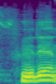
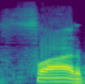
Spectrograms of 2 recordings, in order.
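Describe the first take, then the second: First: The first vowel is a short 'i' sound. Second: The first vowel is an 'eye' sound. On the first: The speaker calls it wrong. "इसे फिरे नहीं" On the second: The speaker calls it right. "इसे फायर फायर पढ़ेंगे"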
